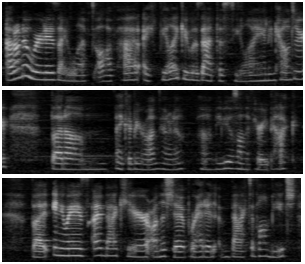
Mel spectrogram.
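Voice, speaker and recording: A woman vlogger chatting casually to her camera, her voice hoarse and nearly gone, rambling with fillers. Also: mid-range voice, normal speed. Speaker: travel vlogger. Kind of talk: casual vlog chat. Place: cruise ship cabin and outdoors.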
